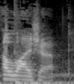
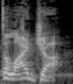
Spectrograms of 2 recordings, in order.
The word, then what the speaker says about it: Elijah: It is how Bruce Willis fucking says Elijah. He keeps putting a J, like a hard J. It's Elijah.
